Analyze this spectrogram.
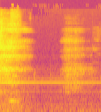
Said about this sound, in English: Breathe in. Keep breathing in. Breathe out.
